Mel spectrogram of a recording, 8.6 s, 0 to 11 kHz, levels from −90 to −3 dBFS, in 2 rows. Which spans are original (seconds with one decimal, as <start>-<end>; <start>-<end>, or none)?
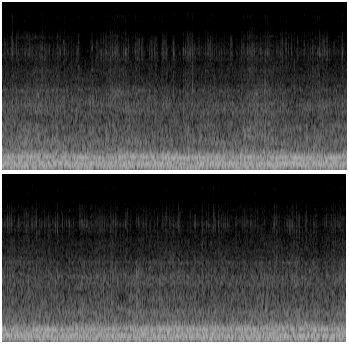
0.0-5.8; 7.1-7.9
